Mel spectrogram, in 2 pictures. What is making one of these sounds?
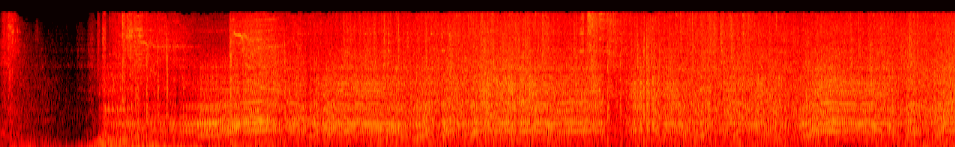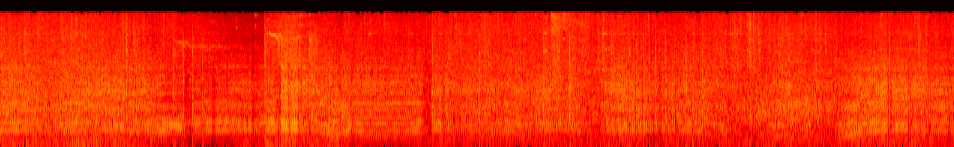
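A car engine roars and revs hard.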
